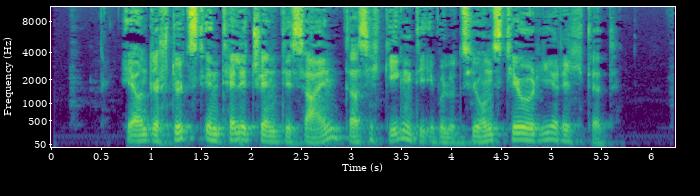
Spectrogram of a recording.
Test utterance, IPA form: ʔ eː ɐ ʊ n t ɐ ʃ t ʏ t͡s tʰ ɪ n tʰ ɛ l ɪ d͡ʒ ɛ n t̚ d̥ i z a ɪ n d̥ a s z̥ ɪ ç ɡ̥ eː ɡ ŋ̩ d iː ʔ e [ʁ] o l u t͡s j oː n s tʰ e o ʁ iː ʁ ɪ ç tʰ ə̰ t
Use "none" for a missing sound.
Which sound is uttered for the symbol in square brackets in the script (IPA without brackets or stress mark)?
v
